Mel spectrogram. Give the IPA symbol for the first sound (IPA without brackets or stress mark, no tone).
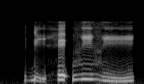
ɗ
